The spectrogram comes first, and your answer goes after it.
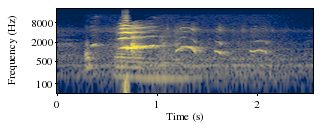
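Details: Young Golden Retriever puppy, 16 days old with recently opened eyes, moving about; one sudden loud, bright yelp followed by a few faint, short whimpers trailing off in near silence.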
